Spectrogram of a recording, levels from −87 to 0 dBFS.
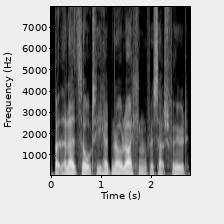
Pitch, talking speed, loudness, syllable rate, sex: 110 Hz, 235 wpm, -18 LUFS, 4.5 syllables/s, male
